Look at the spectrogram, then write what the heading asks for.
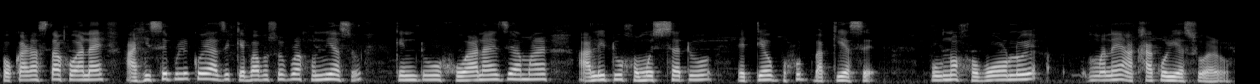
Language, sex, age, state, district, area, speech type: Assamese, female, 60+, Assam, Dibrugarh, rural, spontaneous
